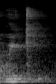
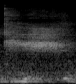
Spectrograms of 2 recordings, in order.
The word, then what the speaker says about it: quiche: said, "I want a quickie." She poured ice water on my lap. And the guy who was sitting at the table next to me said, "I think you want to pronounce it quiche."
